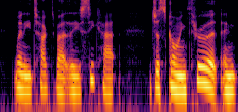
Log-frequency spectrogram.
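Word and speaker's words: Cicotte: Well, and it's been mispronounced so many times over the years in movies and pop culture references where they call him Sicati or all sorts of different variations that we've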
